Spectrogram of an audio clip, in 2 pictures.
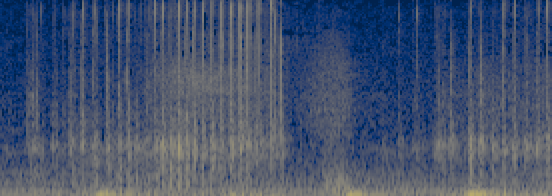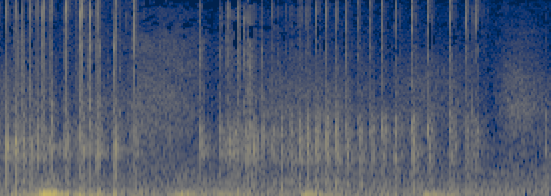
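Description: Long acrylic nails rapidly tap the pink cardboard cover of a small pink-red spiral-bound notebook held close to the mic. Quick, bright clicking taps come in bursts, with soft low thumps from the cover underneath. Short pauses separate the flurries.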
